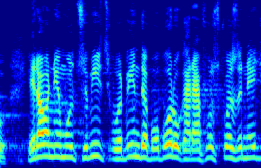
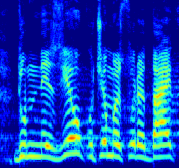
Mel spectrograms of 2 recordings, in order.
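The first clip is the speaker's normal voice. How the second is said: usual speaking voice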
